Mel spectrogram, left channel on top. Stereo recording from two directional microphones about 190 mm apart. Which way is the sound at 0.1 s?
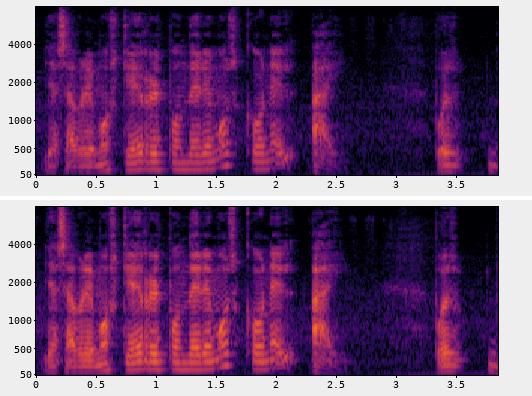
40° right (ahead or behind).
